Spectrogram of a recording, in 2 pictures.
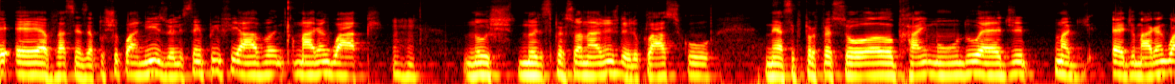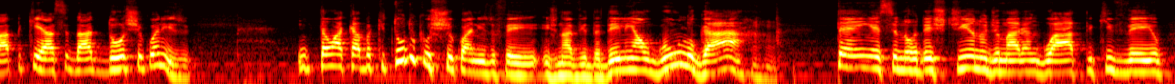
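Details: Stuttering since childhood in an adult male comedian; it runs in his family, and he stutters at some times and not at others.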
